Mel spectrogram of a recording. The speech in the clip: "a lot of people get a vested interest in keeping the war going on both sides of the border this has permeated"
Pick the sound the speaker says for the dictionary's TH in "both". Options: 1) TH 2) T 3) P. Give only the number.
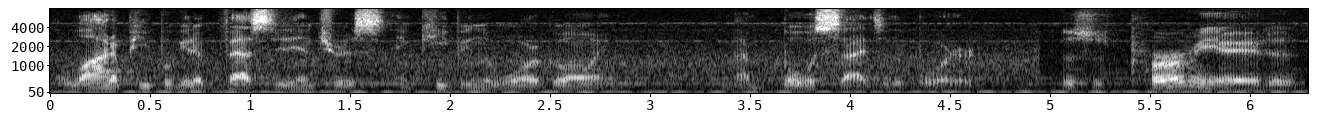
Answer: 1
